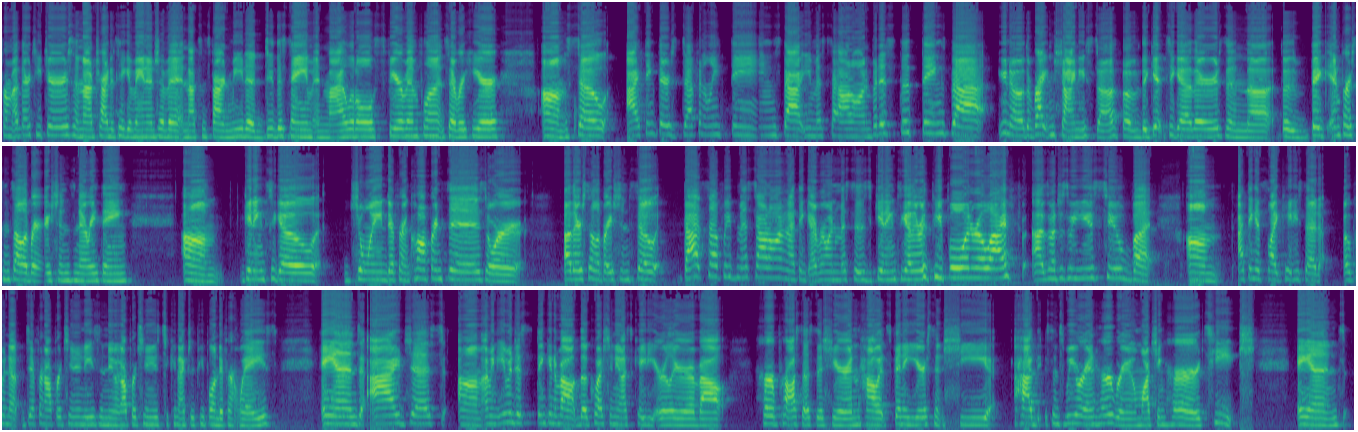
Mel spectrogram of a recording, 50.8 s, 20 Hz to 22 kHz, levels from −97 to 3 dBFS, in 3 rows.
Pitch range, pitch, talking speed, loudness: 200-235 Hz, 215 Hz, 190 wpm, -21 LUFS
